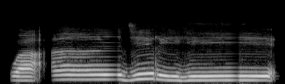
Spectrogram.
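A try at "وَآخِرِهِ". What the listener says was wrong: Salah titiknya. Titik di atas aun.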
